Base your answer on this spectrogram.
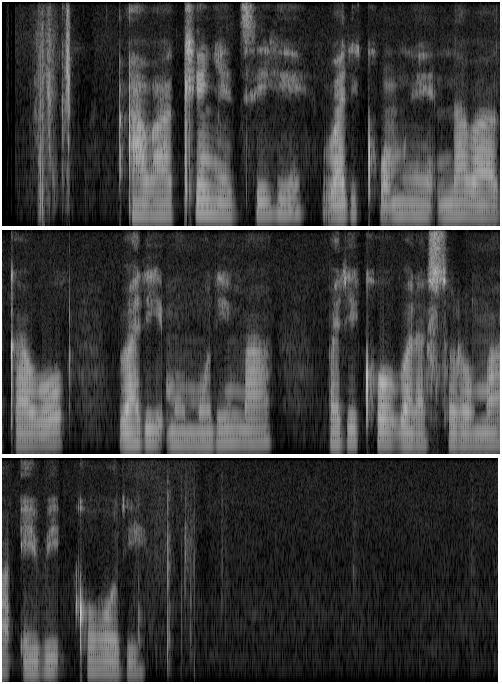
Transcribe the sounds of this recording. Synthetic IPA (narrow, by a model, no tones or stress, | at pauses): aβakʰe̞ɲe̞ziɦiβaɾikʰumŋe̞naβaɡaβo̞ | βaɾimumuɾima | βaɾikʰo̞βaɾaso̞ɾo̞maiβiɡ̥oɾi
